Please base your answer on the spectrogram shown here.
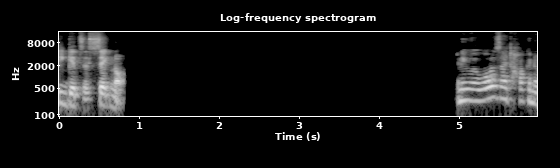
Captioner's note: silence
